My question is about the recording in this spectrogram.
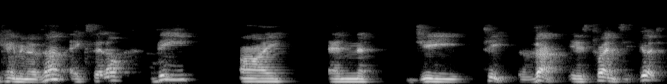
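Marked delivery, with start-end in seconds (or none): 1.5-5.2 "I N G T" letter by letter, slowly; slow spelling out. Shown as a demonstration. Teacher spelling vingt slowly for pupils. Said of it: "How do you spell it?".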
